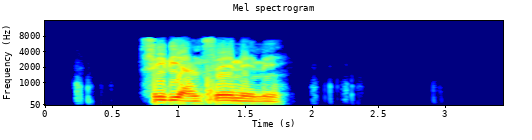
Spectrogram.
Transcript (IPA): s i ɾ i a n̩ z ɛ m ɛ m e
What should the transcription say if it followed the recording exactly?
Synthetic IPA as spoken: s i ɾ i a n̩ s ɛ n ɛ n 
